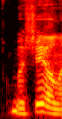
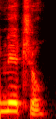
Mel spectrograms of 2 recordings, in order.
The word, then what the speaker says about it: Michelle: said we accept it i don't be accepting people saying my name wrong i mean michelle ain't hard you know what let me not say that because the therapist i work with they always calling me mitchell n.o.t ain't no t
